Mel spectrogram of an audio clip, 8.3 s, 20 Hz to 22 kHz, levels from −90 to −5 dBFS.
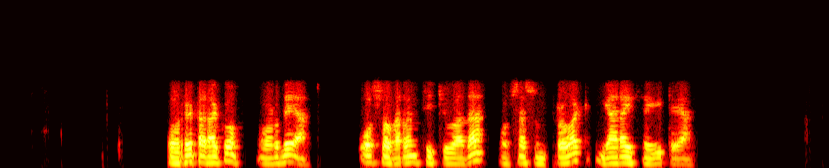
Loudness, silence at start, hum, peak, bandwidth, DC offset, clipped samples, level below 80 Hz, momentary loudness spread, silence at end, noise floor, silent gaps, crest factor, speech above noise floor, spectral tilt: -22 LUFS; 1.65 s; none; -4 dBFS; 3.7 kHz; under 0.1%; under 0.1%; -48 dBFS; 10 LU; 1.4 s; under -90 dBFS; 2.45-2.56 s, 3.12-3.58 s, 4.90-4.94 s, 5.91-5.95 s; 20 dB; over 68 dB; -12 dB/octave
